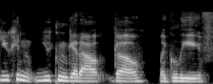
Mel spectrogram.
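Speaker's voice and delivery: ordinary talk, nothing marked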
